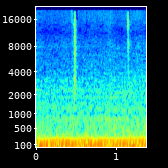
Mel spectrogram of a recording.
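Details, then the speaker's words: 1979 Chevrolet Camaro Z28, cold start with slightly raised idle at first; deep even burble with no knocks or misses; normal cold start fast idle. "That was a cold start, so we have a little bit of an idle up here at the beginning."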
